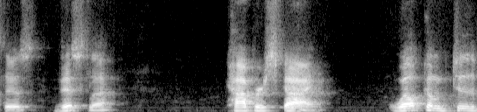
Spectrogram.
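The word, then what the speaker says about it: Vizsla: able to pronounce this, Visla, Copper Sky. Welcome to the program, Kristen. How are you? Thanks, Kent. I'm great. I'm great. And you almost got the dog breed right. It's Visla.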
